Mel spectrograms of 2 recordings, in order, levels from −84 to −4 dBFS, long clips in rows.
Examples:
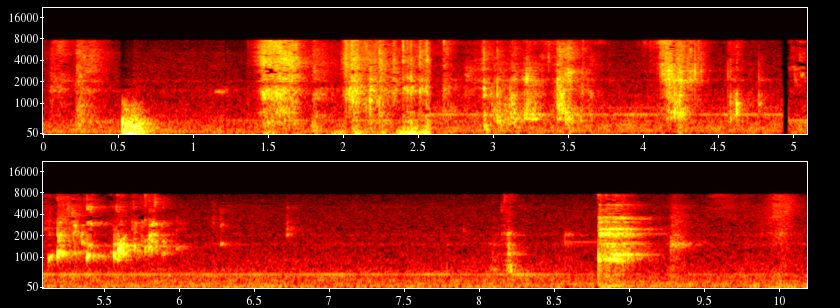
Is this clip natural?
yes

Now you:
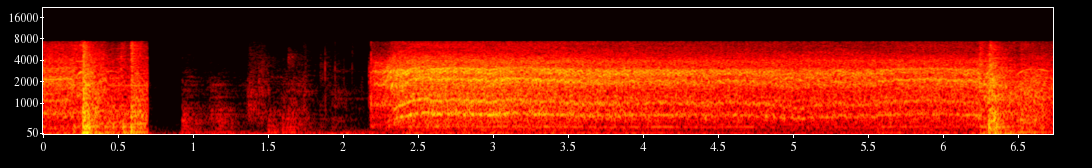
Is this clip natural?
yes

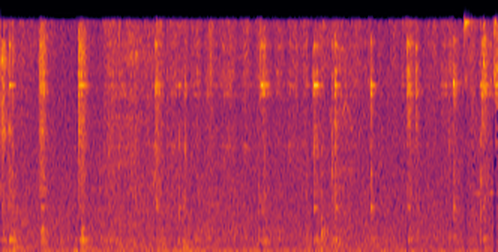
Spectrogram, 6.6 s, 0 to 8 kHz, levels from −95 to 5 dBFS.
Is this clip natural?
yes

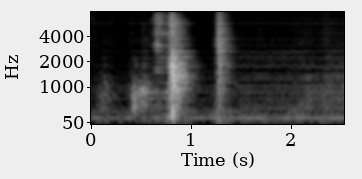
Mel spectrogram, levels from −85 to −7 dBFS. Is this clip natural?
no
